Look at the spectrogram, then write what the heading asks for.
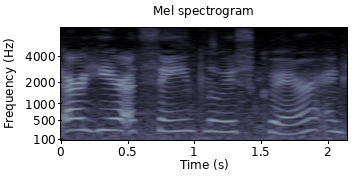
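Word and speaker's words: Saint-Louis: here at St Louis square and here they pronounce it as squa St Louis right St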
